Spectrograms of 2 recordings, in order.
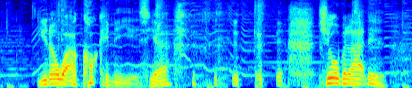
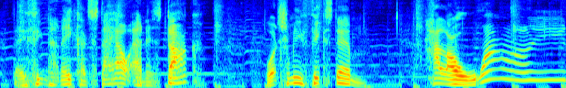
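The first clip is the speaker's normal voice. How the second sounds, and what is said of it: Put-on Cockney accent. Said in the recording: “my mum will do this thing where she starts talking like a cockney”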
